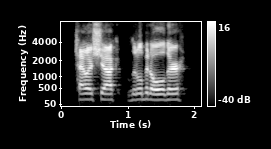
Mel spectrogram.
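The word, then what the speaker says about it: Shough: That's how how it's spelled. I know it's show, but it's it's Shuck.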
